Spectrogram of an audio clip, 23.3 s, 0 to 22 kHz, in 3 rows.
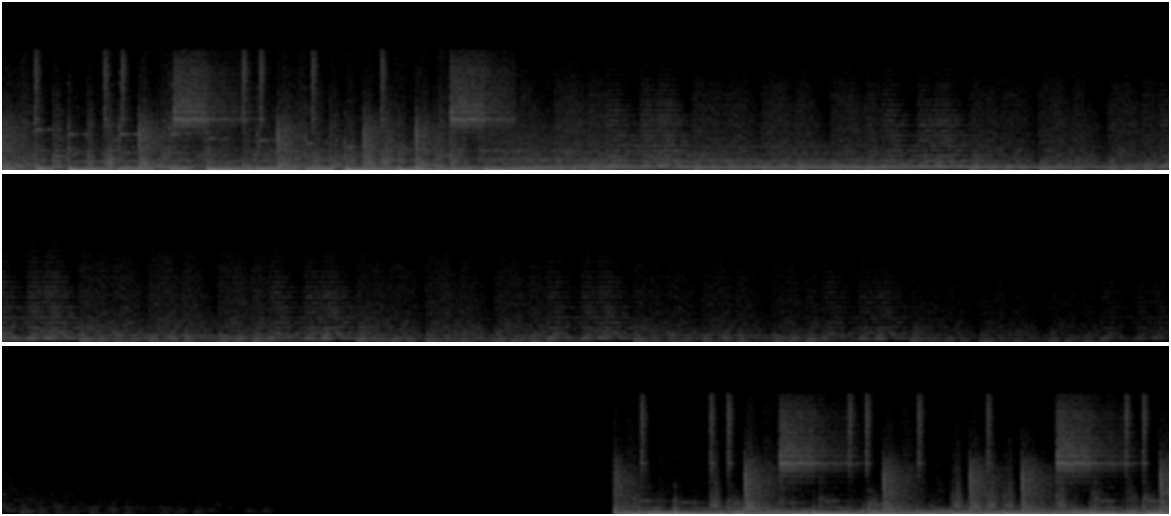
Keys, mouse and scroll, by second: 0.8 shift+middle click, 1.3 click, 1.7 ctrl+shift+b, 3.0 shift+middle click, 3.4 click, 3.8 ctrl+shift+b, 5.2 click, 5.4 shift+middle click, 5.8 ctrl+shift+b, 7.2 click, 7.6 ctrl+shift+b, 8.4 shift+middle click, 8.8 click, 9.3 ctrl+shift+b, 10.4 shift+middle click, 11.1 click, 11.8 ctrl+shift+b, 12.7 click, 13.3 ctrl+shift+b, 15.6 click, 16.2-16.6 scroll up 1, 16.6 shift+middle click, 16.9 KP_0, 17.1 KP_Decimal, 17.6-18.2 scroll up 14, 18.2 click, 18.5-19.1 scroll down 16, 19.1 click, 19.7 click, 20.4 alt+z, 20.7 click, 21.2 m, 21.8 scroll down 1, 22.0 shift+middle click, 22.4 click, 23.1 ctrl+shift+b.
